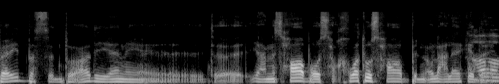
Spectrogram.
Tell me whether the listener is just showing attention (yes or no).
no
